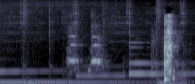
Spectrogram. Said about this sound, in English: my daughter's little dog has decided that it does not like the big dogs next to the door. See, I have a pack of pit bulls, and sometimes the pit bulls like to fuck with the little dog.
